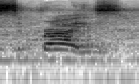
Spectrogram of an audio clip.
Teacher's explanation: The first R is dropped because the two consonants in the word feel heavy. Common pronunciation is surprise without the first R sounds. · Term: dissimulation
